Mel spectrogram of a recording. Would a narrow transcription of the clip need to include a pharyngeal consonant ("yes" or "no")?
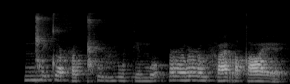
yes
